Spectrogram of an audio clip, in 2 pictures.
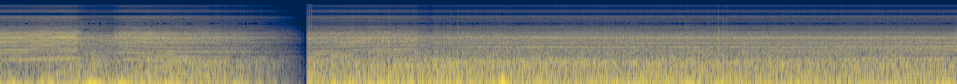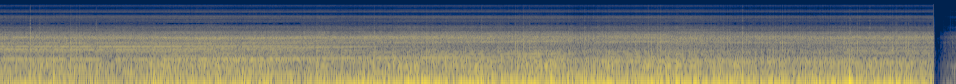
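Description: A motorcycle engine hums steadily, its pitch rising and falling with speed.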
